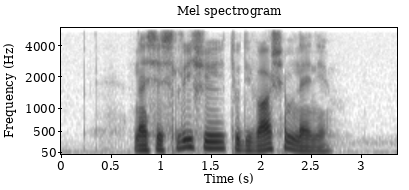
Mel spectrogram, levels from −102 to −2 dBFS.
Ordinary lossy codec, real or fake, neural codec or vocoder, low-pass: AAC, 48 kbps; real; none; 5.4 kHz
